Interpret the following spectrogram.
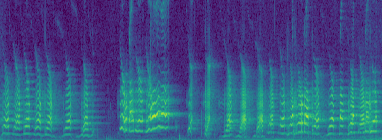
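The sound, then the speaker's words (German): A Wasserradi, a radish with a long hole bored into it and filled with water, being blown as an instrument, giving bright, bubbly warbling trills in quick bursts, pausing briefly, then wavering up and down in pitch like a water whistle. “Aus einem Rettich ist ein Instrument geworden, der Wasserradi.”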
